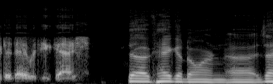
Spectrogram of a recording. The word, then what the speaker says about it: Hagedorn: Doug Hagedorn, is that how you pronounce it, Doug?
